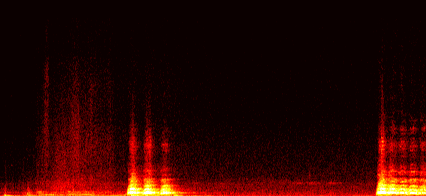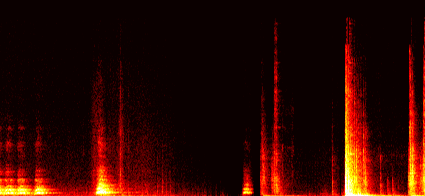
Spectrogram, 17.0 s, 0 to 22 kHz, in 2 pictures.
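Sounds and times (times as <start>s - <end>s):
dog short bark: 10.4s - 10.9s.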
